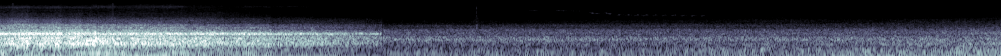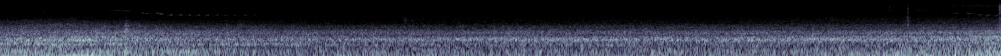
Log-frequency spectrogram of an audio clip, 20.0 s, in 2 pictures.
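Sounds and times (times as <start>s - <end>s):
train rumbling: 0.0s - 4.2s.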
